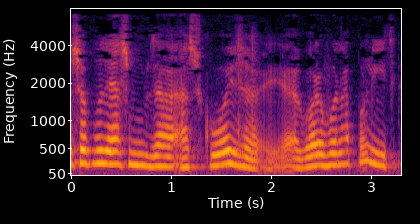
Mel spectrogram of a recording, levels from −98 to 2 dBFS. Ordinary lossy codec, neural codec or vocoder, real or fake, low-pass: MP3, 32 kbps; none; real; 7.2 kHz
